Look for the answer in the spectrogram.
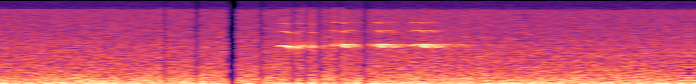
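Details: Ospreys at the Pont Croesor nest, Glaslyn Valley, North Wales, a breeding site on a live nest camera: a brief series of four or five clear, whistled chirps in quick succession over steady low rumbling noise and a few clicks.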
